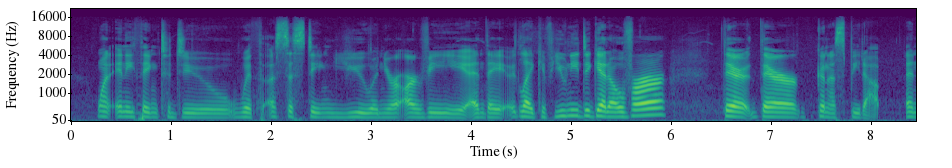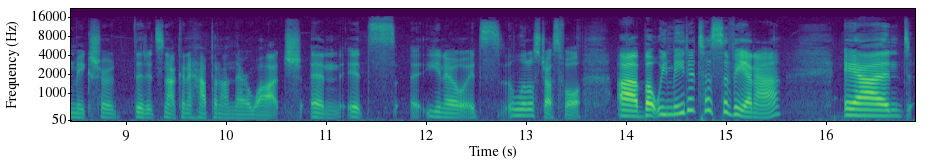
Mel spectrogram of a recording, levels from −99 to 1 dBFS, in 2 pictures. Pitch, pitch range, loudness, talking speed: 165 Hz, 150-200 Hz, -27 LUFS, 180 wpm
